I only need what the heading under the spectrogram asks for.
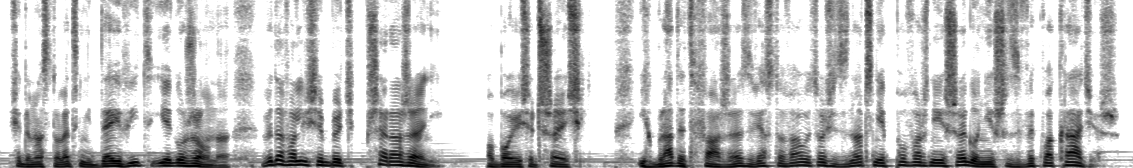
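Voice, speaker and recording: Guy narrating a true crime podcast, lowish voice, measured and dramatic, faint music under it. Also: a little mellow.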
